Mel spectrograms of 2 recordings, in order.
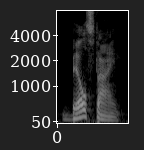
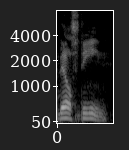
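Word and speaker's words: Bilstein: his his knowledge because he pronounced bill stein correctly correctly and not bill steen that was the test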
